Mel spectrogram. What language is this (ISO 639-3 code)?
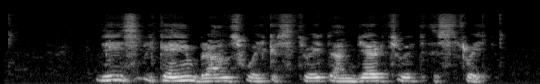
eng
